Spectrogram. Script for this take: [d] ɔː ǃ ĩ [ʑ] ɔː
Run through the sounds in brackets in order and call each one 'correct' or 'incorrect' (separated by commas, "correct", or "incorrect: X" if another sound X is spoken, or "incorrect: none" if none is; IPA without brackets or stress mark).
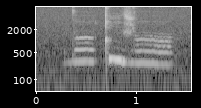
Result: correct, correct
